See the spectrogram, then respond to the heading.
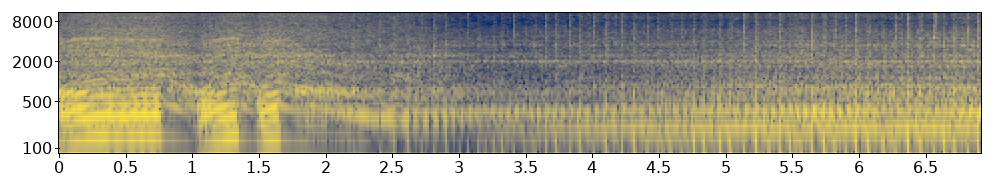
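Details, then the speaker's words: Pawn-shop vintage Jonsered 670 chainsaw, first test cut after purchase, chain looks good: high revs dip as the chain bites into wood, then a strong steady note through the cut; saw pulls well, strong healthy run under load. "that's a strong run on Old saw"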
